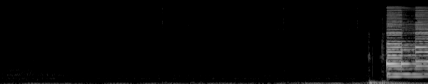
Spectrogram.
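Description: Faint, scattered computer-mouse clicks over near silence, then near the end a synth-melody electronic beat starts playing with a low bass thump.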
